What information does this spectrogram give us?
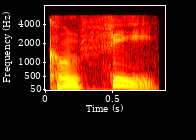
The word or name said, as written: confit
